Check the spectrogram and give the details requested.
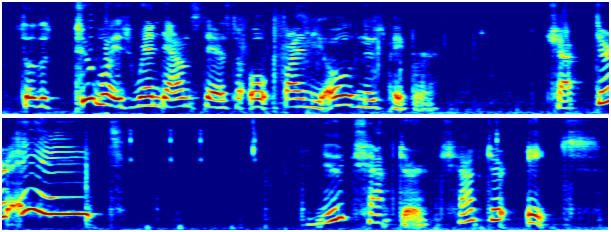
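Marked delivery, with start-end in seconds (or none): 5.4-7.3 drawn-out, high, rising heading; grand announcement. Pretend. Reader announces the next chapter, high drawn-out fanfare. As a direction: herald it playfully, stretching the last word.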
